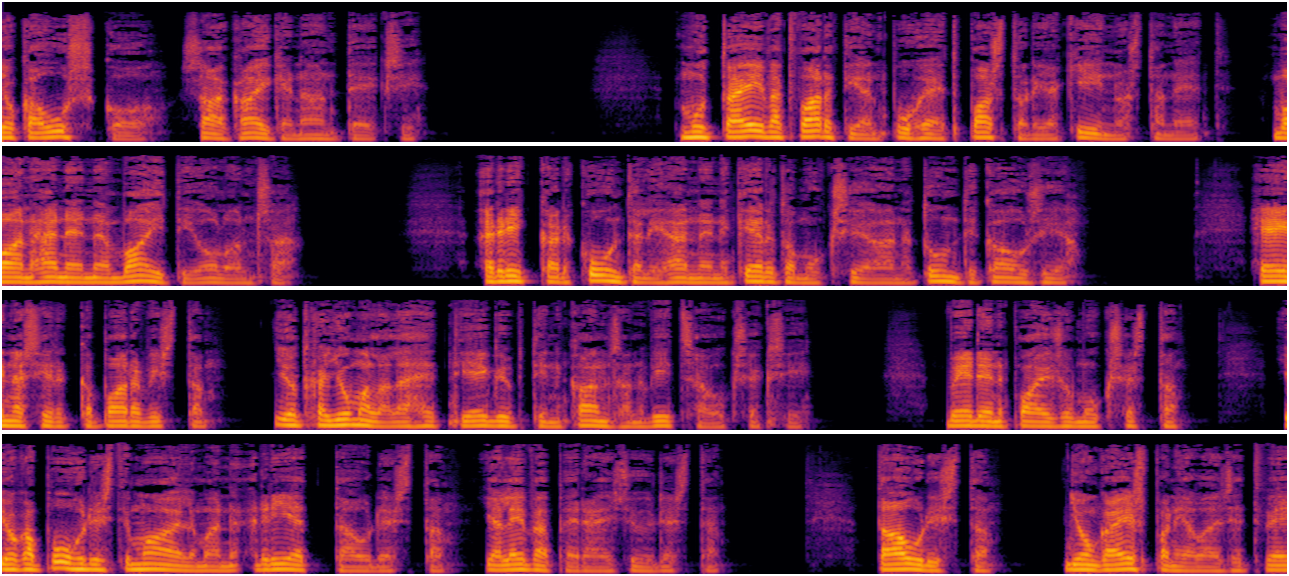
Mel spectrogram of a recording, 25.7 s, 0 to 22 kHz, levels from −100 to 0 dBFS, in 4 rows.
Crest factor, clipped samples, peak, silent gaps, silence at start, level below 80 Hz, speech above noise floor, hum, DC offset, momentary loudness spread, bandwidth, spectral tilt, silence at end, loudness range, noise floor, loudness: 22 dB; under 0.1%; -2 dBFS; 2.23-2.93 s, 6.21-6.28 s, 8.04-8.41 s, 11.95-12.39 s, 14.08-14.13 s, 17.02-17.24 s, 23.02-23.28 s, 24.46-24.56 s; 0 s; -62 dBFS; 38 dB; none; under 0.1%; 17 LU; 16.5 kHz; -5.5 dB/octave; 0 s; 4 LU; -61 dBFS; -23 LUFS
